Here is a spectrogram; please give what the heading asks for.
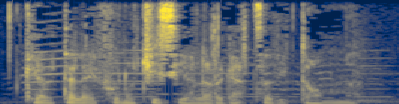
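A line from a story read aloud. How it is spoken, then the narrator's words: Whispered. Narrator (Italian): bisbigliò Jordan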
